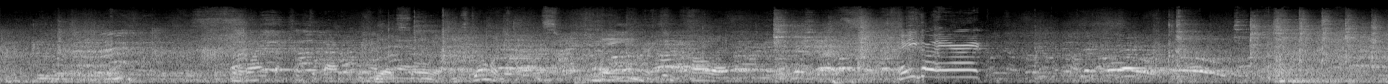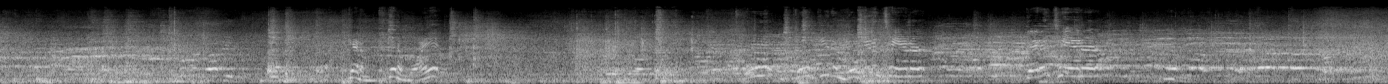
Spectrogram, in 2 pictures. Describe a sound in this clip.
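A crowd of spectators cheers and shouts.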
